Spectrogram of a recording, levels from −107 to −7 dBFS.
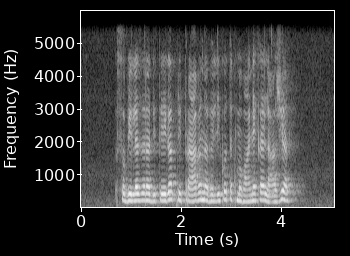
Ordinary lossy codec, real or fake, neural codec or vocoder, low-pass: none; fake; vocoder, 44.1 kHz, 80 mel bands, Vocos; 5.4 kHz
